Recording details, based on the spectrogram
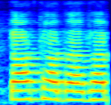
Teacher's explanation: जब आप बोलेंगे तो आपकी जीभ दांतों से लगेगी, ता था दा, तो तभी निकलेगा। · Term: दंत व्यंजन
